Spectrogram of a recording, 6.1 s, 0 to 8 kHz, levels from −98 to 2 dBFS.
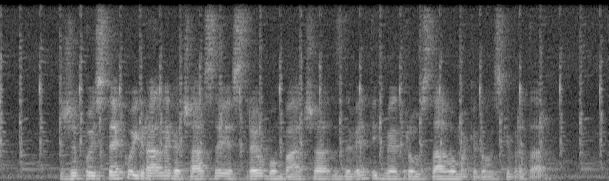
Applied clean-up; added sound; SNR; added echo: none; Clock; 15 dB; reverberation time 0.3 s.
